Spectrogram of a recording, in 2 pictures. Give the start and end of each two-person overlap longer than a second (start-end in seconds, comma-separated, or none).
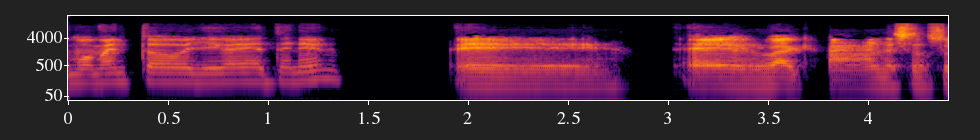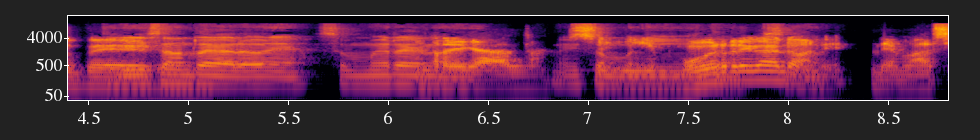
6.1-8.2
